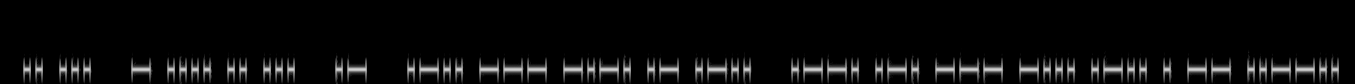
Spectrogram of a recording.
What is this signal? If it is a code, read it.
Morse code, heard as a keyed tone, about 20 wpm, 700 Hz. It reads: IS THIS A LOCAL PROBLEM?
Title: Sentences from Top 1000 Words - Review Part 3 - 20wpm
